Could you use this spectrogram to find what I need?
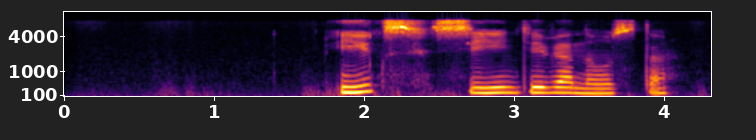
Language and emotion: Russian, neutral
